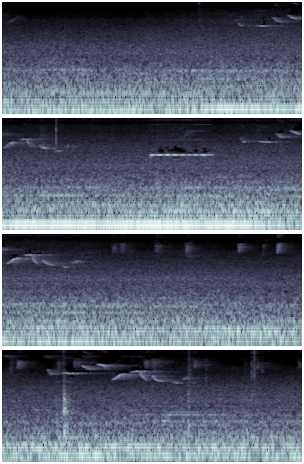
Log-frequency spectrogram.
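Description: Powered tailgate of a Toyota Corolla Cross closing from the key fob: a low motor hum, a single beep about seven seconds in, and a sharp click about fourteen seconds in as it latches shut. Birds chirp in short bursts three times.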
